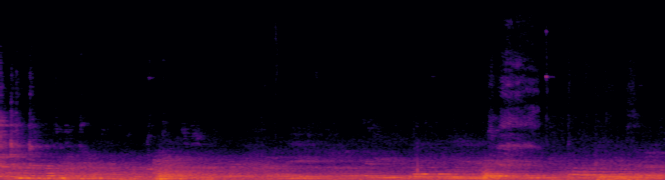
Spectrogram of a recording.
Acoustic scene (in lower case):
subway station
